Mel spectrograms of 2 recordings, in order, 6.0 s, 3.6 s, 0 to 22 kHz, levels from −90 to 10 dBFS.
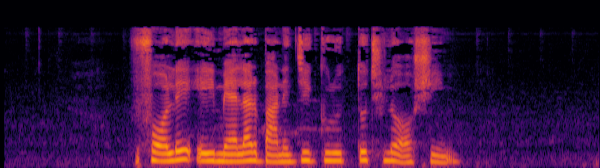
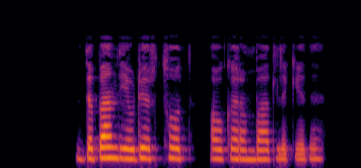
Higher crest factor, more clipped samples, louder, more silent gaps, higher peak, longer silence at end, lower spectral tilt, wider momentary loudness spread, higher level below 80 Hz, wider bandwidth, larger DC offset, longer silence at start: second, 16 dB vs 22 dB; neither; first, -16 LUFS vs -23 LUFS; second, none vs 1.97-2.08 s; about the same, -2 dBFS vs -2 dBFS; first, 1.4 s vs 0.4 s; about the same, -4.5 dB/octave vs -5.5 dB/octave; second, 9 LU vs 14 LU; first, -52 dBFS vs -72 dBFS; first, 11.5 kHz vs 9.2 kHz; neither; first, 1.35 s vs 0.75 s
